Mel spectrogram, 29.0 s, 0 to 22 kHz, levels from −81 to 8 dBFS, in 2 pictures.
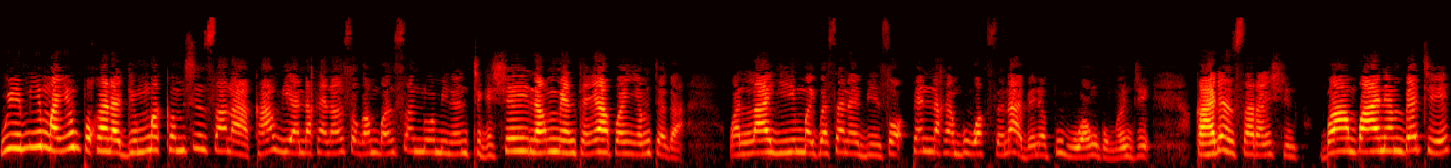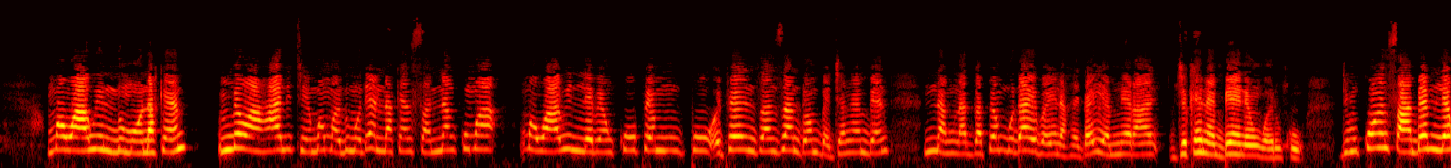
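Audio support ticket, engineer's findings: Transcoding between lossy codecs, throughout the speech. Two sets of codec artefacts heard together; nothing above 14.9 kHz. Likely chain: low-bitrate HE-AAC re-encoded to low-bitrate MP3. Final encoder spent bits on inherited artefacts, added its own, kept the lowest bandwidth in the chain.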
